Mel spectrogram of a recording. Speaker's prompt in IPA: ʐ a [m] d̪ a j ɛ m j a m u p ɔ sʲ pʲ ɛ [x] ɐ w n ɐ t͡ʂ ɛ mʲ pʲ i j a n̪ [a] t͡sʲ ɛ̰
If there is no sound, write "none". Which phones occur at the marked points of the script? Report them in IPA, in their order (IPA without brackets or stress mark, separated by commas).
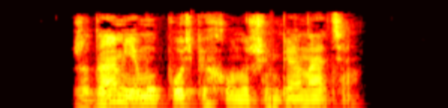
none, x, a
